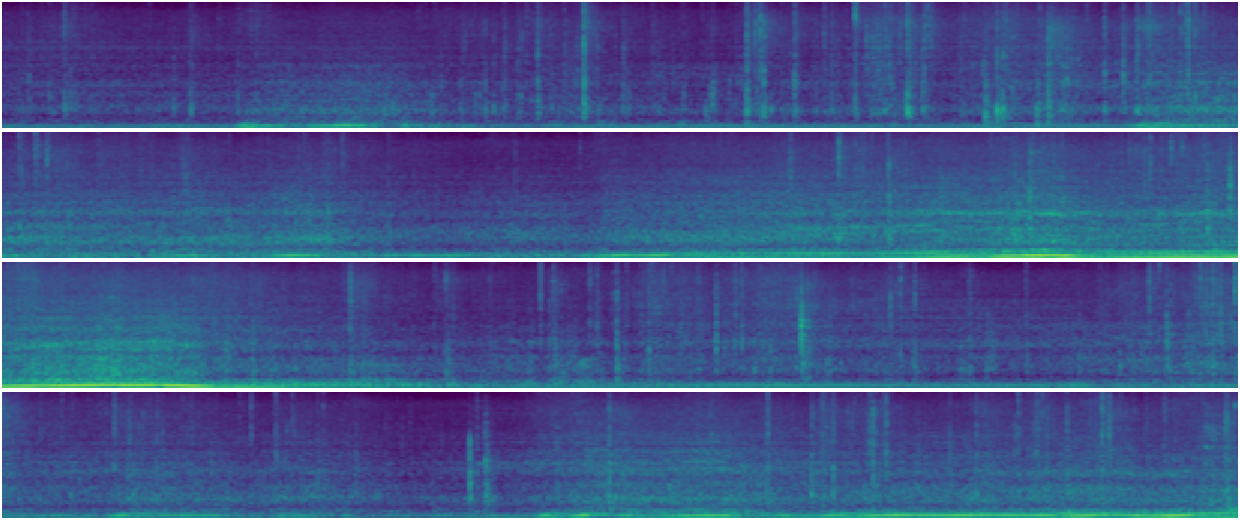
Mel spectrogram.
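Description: Jeep Wrangler TJ's engine pulling at low revs as it crawls through a ditch, with the revs rising and falling several times in the middle, where it is loudest. Dry sticks and leaves crackle and snap under the tyres throughout.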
